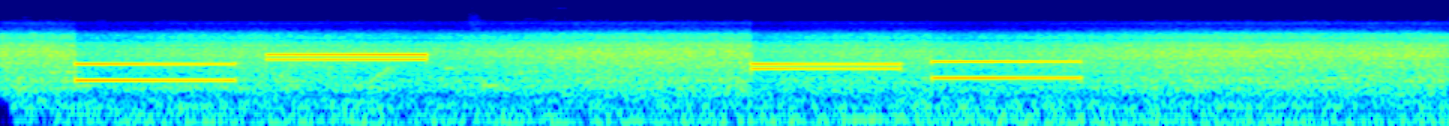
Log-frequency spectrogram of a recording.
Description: Aircraft SELCAL, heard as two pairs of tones, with radio static and the noise inside a subway train. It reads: DL-PR JL-EM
